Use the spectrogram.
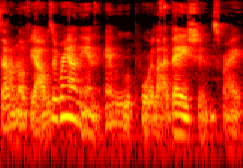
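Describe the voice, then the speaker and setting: A woman with a Southern US accent talks at a fairly quick pace over noticeable background noise. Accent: Southern twang. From US South, Memphis, Tennessee. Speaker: oracle card reader. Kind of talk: tarot reading.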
